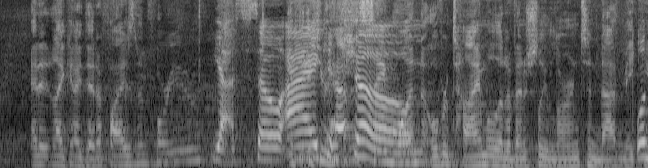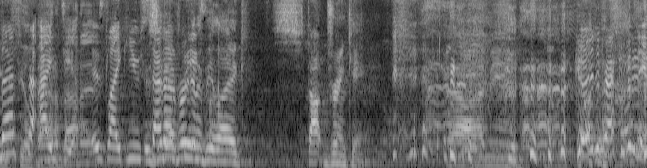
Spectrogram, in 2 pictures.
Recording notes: This year, we hosted The Vergecast Live at CES 2017 as a Twitter Live video show.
